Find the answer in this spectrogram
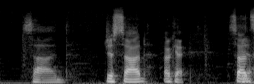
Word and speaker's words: Saad: S-A-A-D? Saad.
